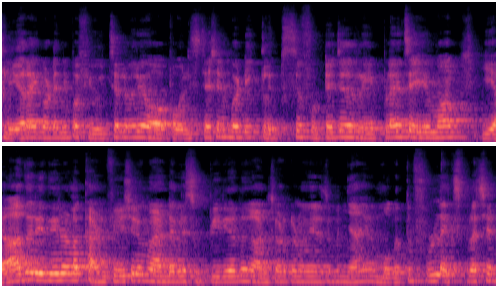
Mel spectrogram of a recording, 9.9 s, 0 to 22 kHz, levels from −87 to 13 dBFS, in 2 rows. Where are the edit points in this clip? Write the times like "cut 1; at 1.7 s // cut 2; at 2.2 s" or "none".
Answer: none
